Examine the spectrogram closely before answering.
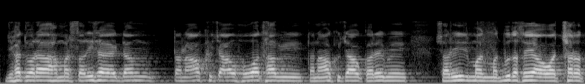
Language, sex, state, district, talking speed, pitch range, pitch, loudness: Chhattisgarhi, male, Chhattisgarh, Bilaspur, 235 wpm, 170-180 Hz, 175 Hz, -15 LUFS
